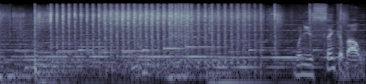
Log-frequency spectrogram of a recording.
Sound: gunfire

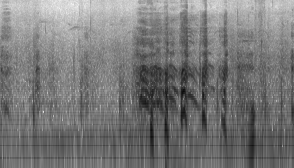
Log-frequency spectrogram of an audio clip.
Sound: laughter

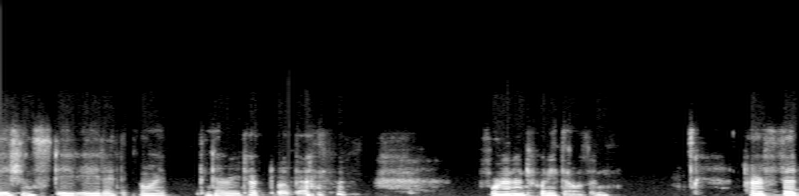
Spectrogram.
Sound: chuckles

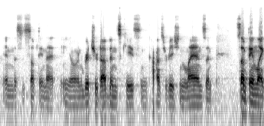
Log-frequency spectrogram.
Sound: mutters

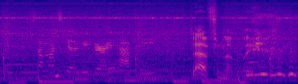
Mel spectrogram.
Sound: laughs

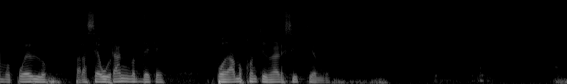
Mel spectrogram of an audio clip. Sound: speaking in foreign language

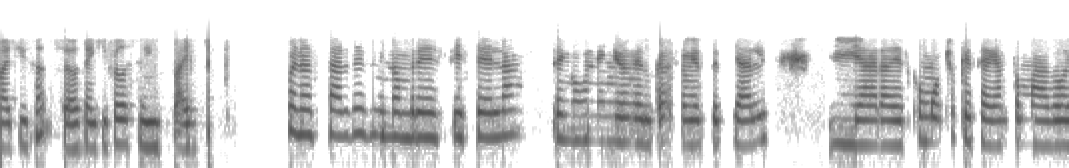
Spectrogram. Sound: speaking spanish

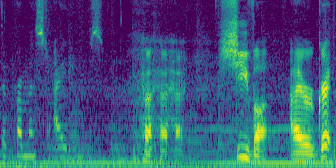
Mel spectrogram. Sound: laughs

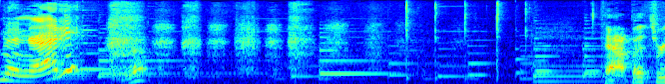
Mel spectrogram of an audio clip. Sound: assistant chuckles

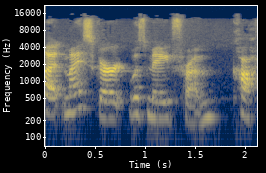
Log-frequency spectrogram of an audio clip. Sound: none

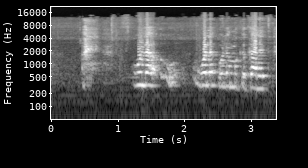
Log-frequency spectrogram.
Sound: scoffs

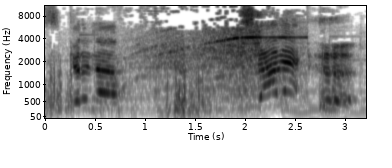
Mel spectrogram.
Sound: leaf blower whirring; laughing

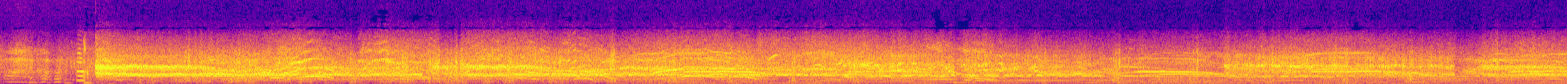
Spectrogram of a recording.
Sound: pterodactyl squawking, water splashing, and people screaming

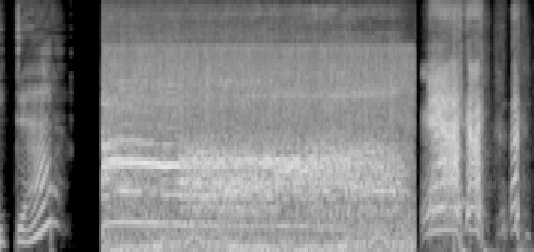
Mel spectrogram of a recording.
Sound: Bardock screaming; laughing

